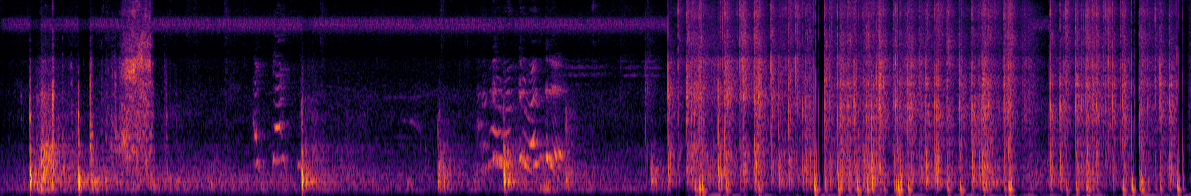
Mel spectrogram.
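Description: Diwali firecrackers burst in rapid strings of sharp cracks, starting with scattered pops and ending in a dense, loud continuous crackle, with people talking during the quieter stretch and a high steady tone running through the first half.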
